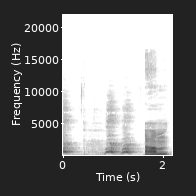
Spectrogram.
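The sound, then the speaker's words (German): Dog barking in short bursts behind a voice conversation, with a couple of brief mid-pitched yips followed by one louder, sustained harmonic bark-whine near the end. “Dein Hund ist aber heute mitteilungsbedürftig.”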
